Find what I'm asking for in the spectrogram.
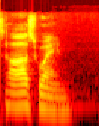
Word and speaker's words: Oswain: My name is Oswain. – Oswain? – Yes. – Could you spell that in English for us? – O-S-W-A-I-N. – Okay, just like it sounds.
